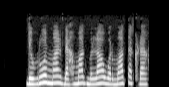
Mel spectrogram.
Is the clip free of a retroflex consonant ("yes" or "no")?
no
